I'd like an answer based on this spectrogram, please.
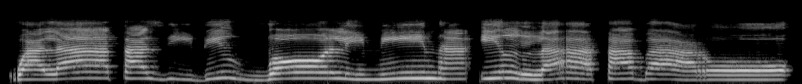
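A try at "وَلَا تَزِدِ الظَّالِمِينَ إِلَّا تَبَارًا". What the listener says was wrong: Tanya tipiskan. Illa tabaro. Ya, ro-nya 2 harokat ya. Ukti, pokoknya jangan panjang-panjang bacanya.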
